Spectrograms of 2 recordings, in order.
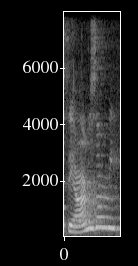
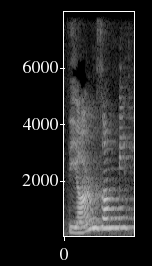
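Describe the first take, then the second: First: High-pitched, unguarded Dublin accent; strong Dublin accent. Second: Mimicking a very Dublin accent, pitched up; high, self-mocking Dublin accent; strong Dublin accent. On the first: Real, not acted. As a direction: let the Dublin accent slip out. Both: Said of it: "I've never sounded so more Dublin".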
